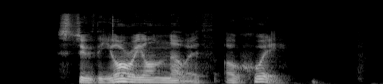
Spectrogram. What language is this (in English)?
Cornish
